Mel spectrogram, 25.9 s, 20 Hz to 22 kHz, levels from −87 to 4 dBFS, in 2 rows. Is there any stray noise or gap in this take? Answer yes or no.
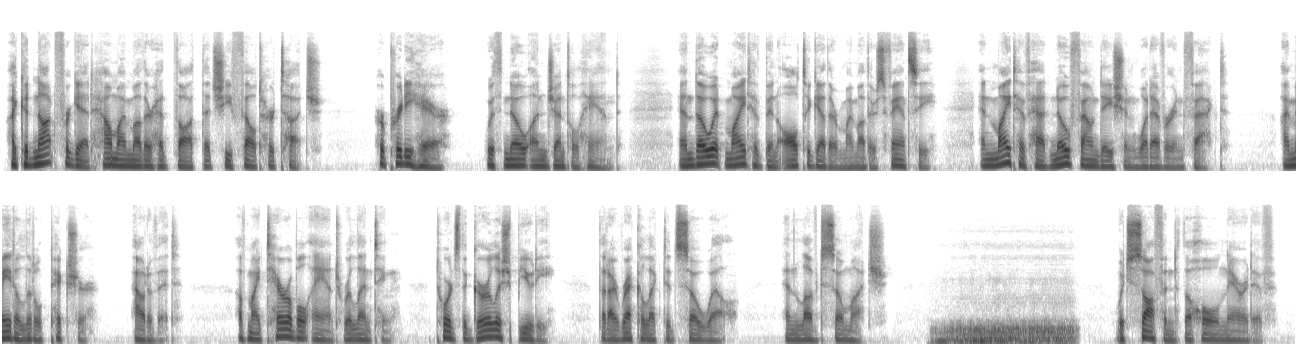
yes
